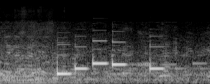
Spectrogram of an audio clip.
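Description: A short tune of about six clear, quick notes, mostly stepping upward in pitch, starting about half a second in and ending near the end, over crowd chatter.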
